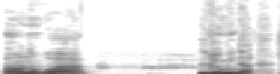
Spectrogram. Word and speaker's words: Onwa Lumina: Donc, euh, vous êtes là aujourd'hui pour nous parler de Onwa Lumina. J'espère que je le prononce comme il faut. C'est parfait. C'est parfait.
